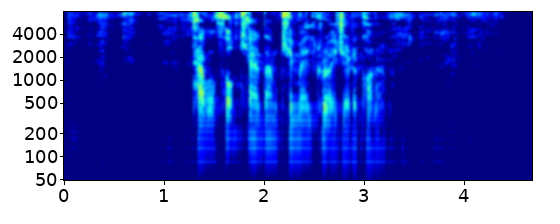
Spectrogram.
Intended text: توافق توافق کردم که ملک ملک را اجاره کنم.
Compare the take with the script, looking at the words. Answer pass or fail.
fail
